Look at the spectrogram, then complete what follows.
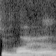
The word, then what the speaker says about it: Sumaya: across uh this woman whose name is i believe pronounced sumaya is that correct yes and uh and she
